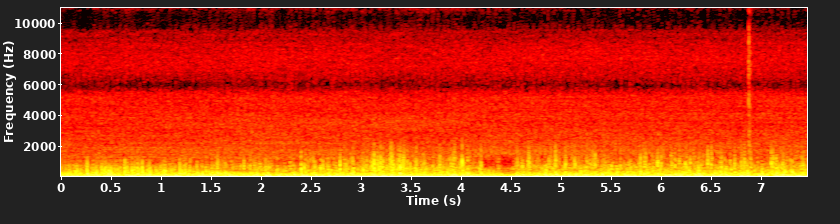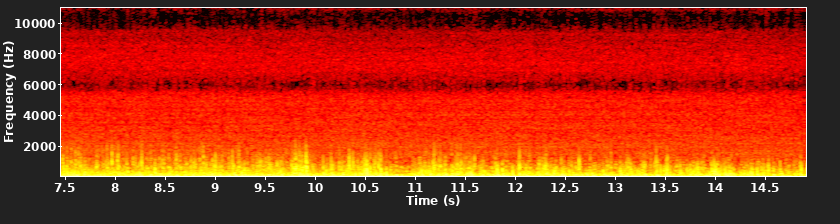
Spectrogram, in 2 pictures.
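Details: Home HVAC main return duct in living room, only during cooling: irregular light pops and ticks over steady air rush, seemingly from the drip pan; owner suspects thermal expansion/contraction; two technicians failed to fix it.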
